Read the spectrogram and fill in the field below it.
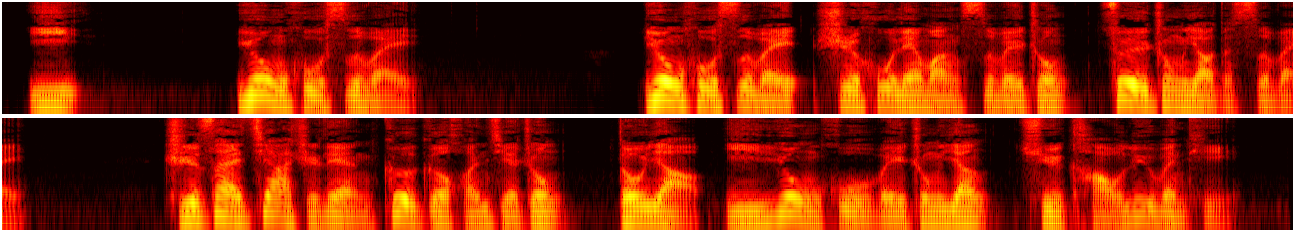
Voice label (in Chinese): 男 解说; 互联网加农业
